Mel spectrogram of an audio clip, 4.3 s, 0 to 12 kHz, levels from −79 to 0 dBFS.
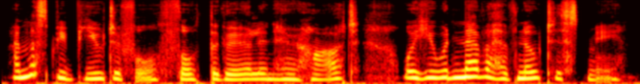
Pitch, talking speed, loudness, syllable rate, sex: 230 Hz, 240 wpm, -16 LUFS, 5.9 syllables/s, female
